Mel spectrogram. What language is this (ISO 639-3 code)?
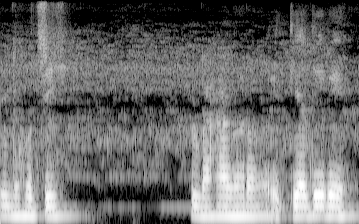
ori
